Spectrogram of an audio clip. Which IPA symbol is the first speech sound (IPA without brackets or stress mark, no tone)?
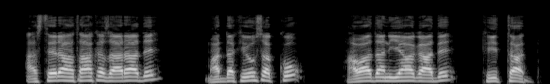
ʔ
